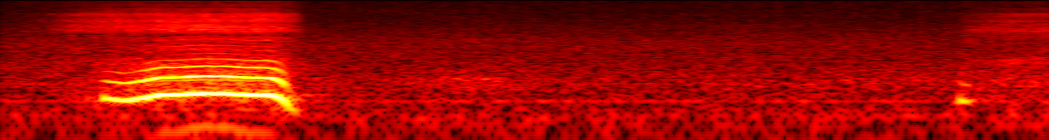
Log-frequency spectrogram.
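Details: Domestic cat named Travis Bickle asleep and snoring loudly: one long harmonic, slightly rising then falling snore lasting about a second, followed by quiet breathing and a faint short snort near the end.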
